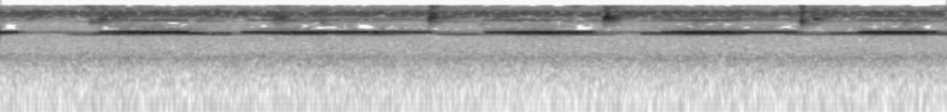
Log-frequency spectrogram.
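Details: Cricket sound offered for sleep: a bright, high, steady trill broken into bursts of about a second, separated by brief dips, repeating evenly through the stretch with no other clear sounds.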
